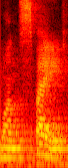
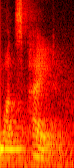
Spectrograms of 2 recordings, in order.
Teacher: the S sound is longer in once spayed than it is in once paid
